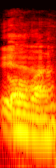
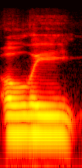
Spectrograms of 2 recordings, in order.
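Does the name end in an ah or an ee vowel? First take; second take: ah; ee. First: The name ends in an ah vowel. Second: The name ends in an ee vowel. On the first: The speaker calls it right. "it's Ola" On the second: The speaker calls it wrong. "we all pronounced it like Oli Jokinen"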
